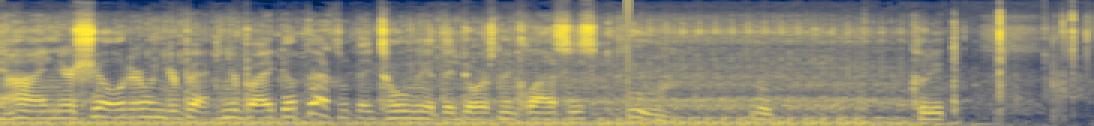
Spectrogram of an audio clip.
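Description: A motorcycle engine rumbles and revs up close.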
